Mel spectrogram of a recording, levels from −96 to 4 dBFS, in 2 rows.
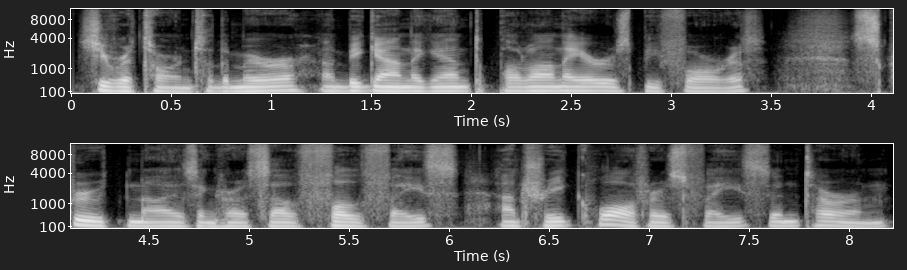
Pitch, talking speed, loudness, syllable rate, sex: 115 Hz, 175 wpm, -17 LUFS, 4.8 syllables/s, male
